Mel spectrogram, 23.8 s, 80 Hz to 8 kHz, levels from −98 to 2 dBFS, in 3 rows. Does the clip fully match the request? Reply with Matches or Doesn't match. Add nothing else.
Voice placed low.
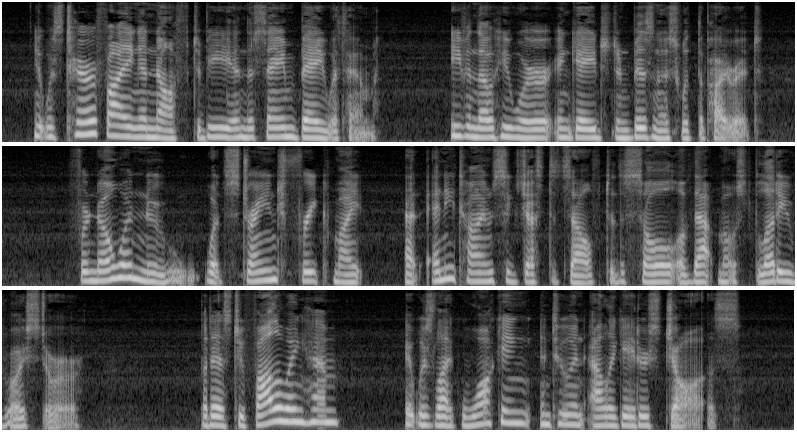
Doesn't match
